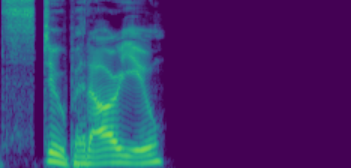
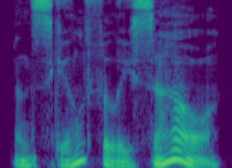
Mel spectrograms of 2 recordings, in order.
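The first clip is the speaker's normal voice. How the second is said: ordinary talk, nothing marked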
